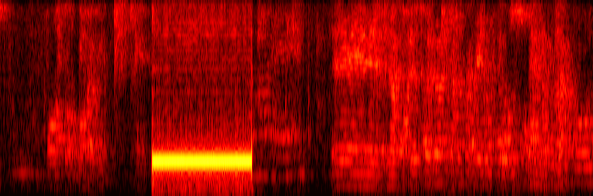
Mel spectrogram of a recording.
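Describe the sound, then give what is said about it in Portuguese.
A telephone line tone on a call being placed: one steady, loud tone lasting about a second, with talking before and after it. “Ah, tá ligando pra ele. Tá chamando. O número está ocupado.”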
